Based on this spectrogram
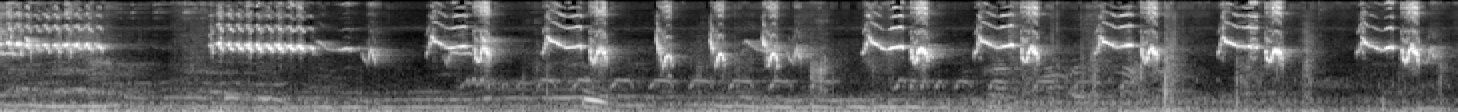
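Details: Long-tailed shrike song opening with two buzzy high trilled notes, then a steady series of sharp high chips repeated about every half second, over a low background hum.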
